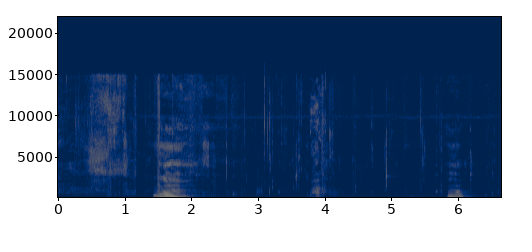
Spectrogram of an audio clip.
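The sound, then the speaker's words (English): Someone chews crunchy baida roti, a flatbread filled with egg and spicy mincemeat, biting the hot crust with soft crackly bites and a few wordless, appreciative vocal hums rising and falling between mouthfuls. “You know, the inside, the mincemeat is spicy, juicy, and the outside, the crust is slightly crunchy when it is hot.”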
